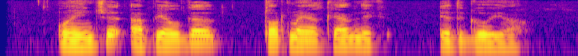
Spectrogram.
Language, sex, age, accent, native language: Uzbek, male, 25-34, Toshkent viloyati, Uzbek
